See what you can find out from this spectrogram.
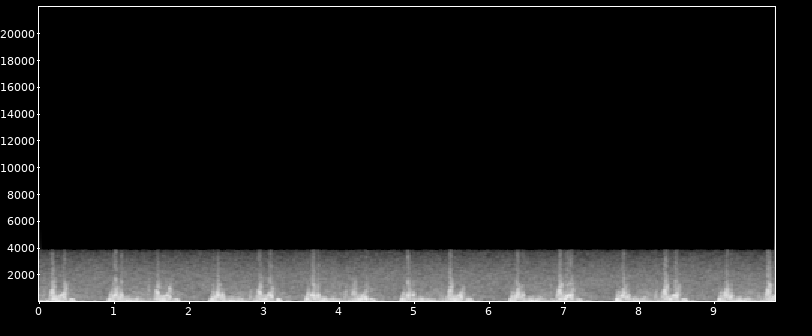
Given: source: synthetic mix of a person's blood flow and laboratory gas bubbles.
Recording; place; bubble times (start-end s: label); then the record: Doppler ultrasound of blood flow; precordium
no bubbles
From the record:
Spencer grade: 0 (complete lack of bubble signals)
